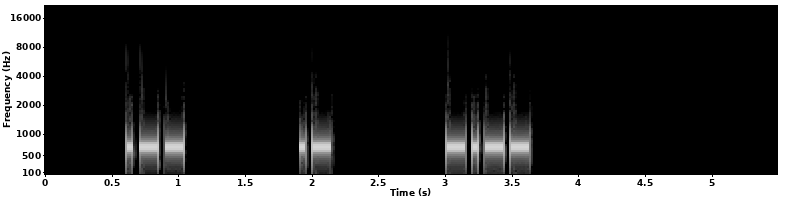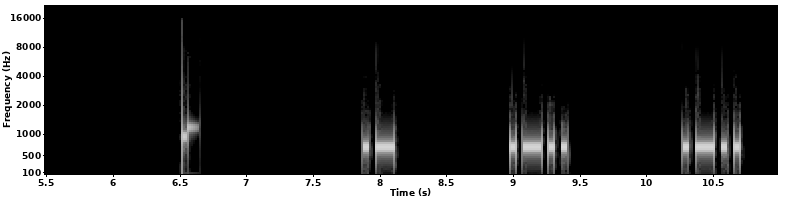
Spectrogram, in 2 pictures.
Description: Morse code, heard as a keyed tone, about 25 wpm, spaced as for 9 wpm, 700 Hz. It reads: WAY ALL
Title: 6x Character Spacing - Top 100 Words - 25wpm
